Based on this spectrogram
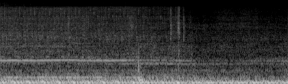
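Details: Subaru EJ20-engined VW Kombi, rear engine, after first-time start: low, even idle rumble with steady beat, no knocks or misses; flat-four idling smoothly and healthily.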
